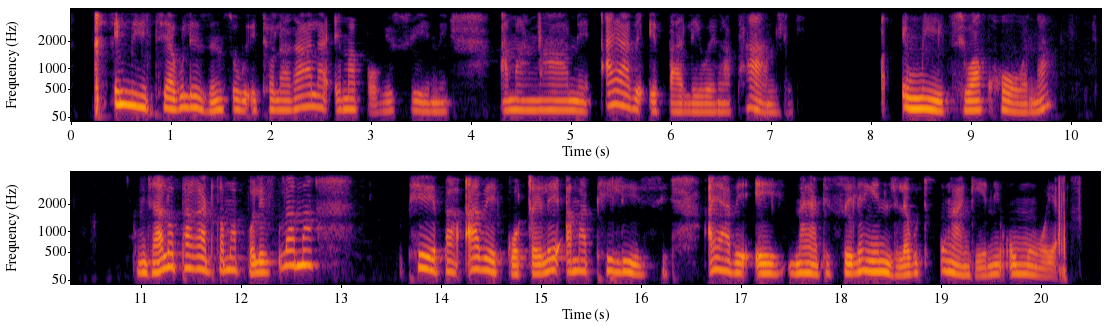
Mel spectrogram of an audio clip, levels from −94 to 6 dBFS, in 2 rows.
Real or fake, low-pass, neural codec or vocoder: real; 3.6 kHz; none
